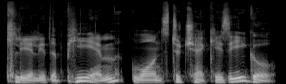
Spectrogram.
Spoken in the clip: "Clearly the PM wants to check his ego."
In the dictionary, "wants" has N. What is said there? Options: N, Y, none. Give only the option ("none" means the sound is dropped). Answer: N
